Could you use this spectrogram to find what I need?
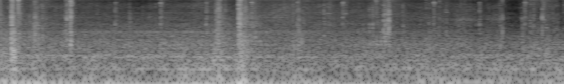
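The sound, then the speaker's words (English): A car on the road gives a heavy, steady low rumble throughout, with a few sharp clicks on top. “This person now has to get out of my life. Get out of my life, car.”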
